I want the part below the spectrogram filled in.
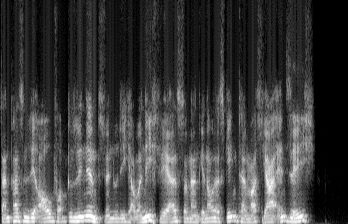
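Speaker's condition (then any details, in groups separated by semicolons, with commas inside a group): Spastic tetraparesis; umbilical cord around neck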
